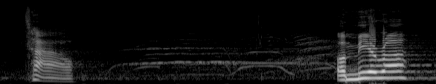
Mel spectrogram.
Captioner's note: audience cheers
